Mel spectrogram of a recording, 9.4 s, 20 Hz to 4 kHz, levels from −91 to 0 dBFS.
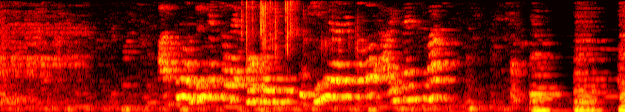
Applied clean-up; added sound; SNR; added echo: classical method WPE with log-MMSE.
